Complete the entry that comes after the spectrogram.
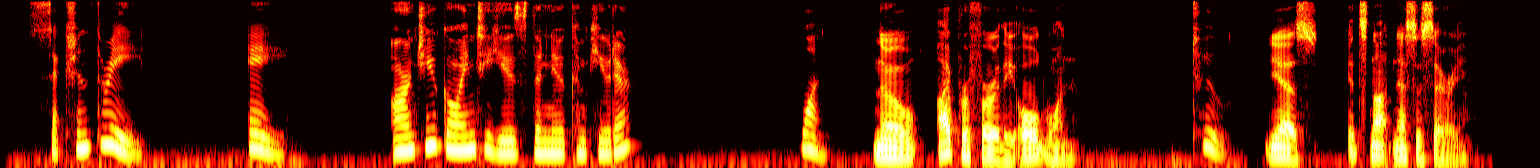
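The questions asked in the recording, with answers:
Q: Aren't you going to use the new computer?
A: 1: No, I prefer the old one.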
